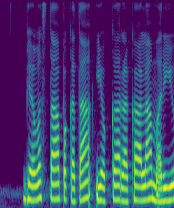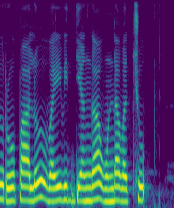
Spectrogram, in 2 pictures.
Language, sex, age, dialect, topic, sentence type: Telugu, female, 31-35, Southern, banking, statement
